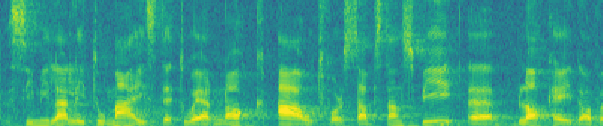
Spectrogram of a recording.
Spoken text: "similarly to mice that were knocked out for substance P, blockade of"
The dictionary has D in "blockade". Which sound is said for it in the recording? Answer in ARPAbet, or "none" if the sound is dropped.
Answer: D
